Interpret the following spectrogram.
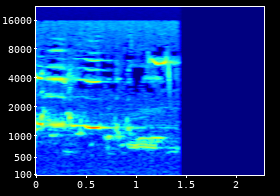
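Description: Several birds calling and chirping in short whistled notes, which cut off abruptly about one and a half seconds in, leaving dead silence.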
